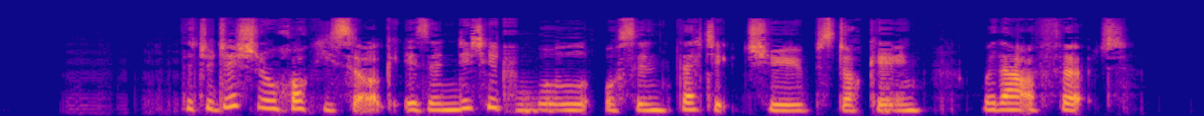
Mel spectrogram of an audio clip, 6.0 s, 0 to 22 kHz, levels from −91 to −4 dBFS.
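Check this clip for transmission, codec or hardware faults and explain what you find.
The speech carries a constant codec coloration and three brief dropouts patched over by the decoder.

Low-delay AAC compression runs throughout, likely AAC-ELD at a rate near 32 kbps. Its short frames resolve pitch harmonics poorly on a tight bit budget, so the voice comes across plainly rough and grainy, with noise filling the gaps between harmonics and a dulled, synthetic-sounding top band.

AAC frame loss with concealment hits at 0.49 to 0.55 s, 2.53 to 2.83 s and 4.41 to 4.47 s. Missing frames were rebuilt from the last good spectrum, so each gap sounds like a smeared, noisy, phasey patch. The middle one is scattered across about a quarter second, its longest run around 70 ms.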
